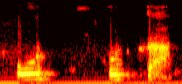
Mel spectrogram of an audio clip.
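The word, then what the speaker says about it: 읊다: উফতা। উফতা। রিয়েলের উচ্চারণ হবে না, শুধুমাত্র বিফের উচ্চারণ হবে, উফতা।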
